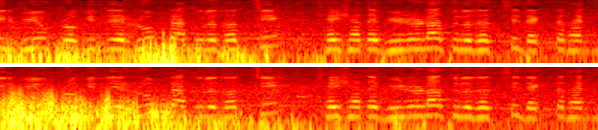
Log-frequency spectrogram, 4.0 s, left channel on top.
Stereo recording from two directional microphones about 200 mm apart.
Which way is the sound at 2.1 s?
5° right (ahead or behind).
